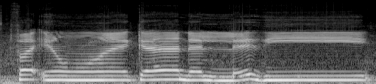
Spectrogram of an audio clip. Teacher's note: فَإِن كَانَ الَّذِي, نون ساکن کے بعد حروف اخفا میں سے کاف ہے, تو نون ساکن کو ہم چھپے ہوئے غنّے کے ساتھ پڑھیں گے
